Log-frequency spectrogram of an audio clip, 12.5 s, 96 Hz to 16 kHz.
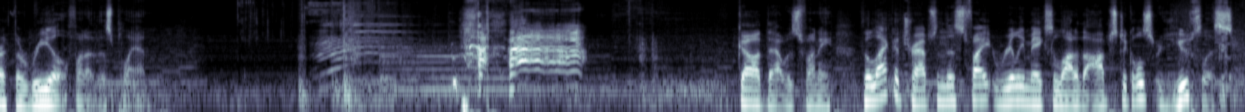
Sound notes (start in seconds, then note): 1.5 Mordred screams; 4.6 Mordred laughs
